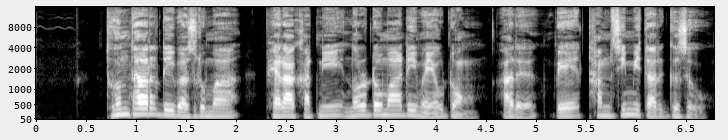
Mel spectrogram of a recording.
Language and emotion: Bodo, neutral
